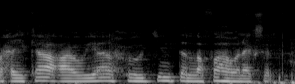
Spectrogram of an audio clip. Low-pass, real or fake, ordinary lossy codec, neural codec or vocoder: 19.8 kHz; real; none; none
